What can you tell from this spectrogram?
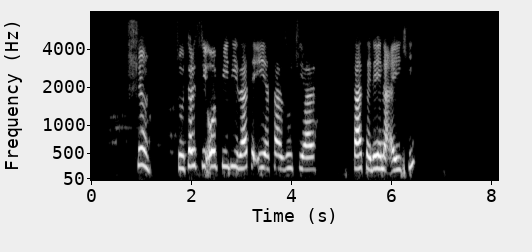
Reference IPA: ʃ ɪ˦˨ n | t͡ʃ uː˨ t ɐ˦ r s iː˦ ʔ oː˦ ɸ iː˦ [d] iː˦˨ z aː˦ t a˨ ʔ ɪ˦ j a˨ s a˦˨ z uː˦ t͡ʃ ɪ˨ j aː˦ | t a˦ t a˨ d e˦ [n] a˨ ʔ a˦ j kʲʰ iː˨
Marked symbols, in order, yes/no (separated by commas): yes, yes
